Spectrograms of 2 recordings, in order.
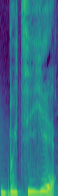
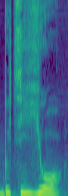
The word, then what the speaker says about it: бытие: Да, и кстати, если вы еще не знаете, правильно говорить «бытие», а не «бытие».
